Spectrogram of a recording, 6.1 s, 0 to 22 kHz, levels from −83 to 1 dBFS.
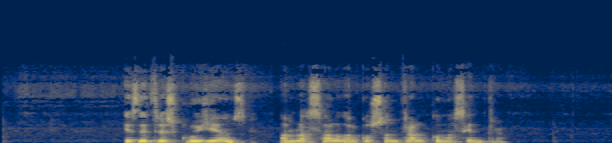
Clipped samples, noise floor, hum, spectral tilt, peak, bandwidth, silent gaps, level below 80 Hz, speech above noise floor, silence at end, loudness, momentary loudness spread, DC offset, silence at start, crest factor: under 0.1%; -62 dBFS; none; -4 dB/octave; -2 dBFS; 12 kHz; none; -64 dBFS; 45 dB; 1.05 s; -18 LUFS; 10 LU; under 0.1%; 1.25 s; 18 dB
